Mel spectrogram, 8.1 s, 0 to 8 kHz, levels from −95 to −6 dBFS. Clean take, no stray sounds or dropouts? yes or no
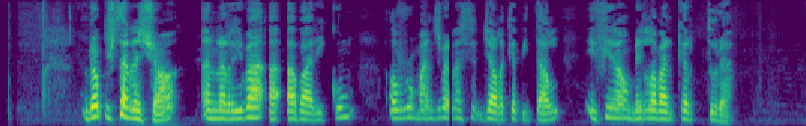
no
